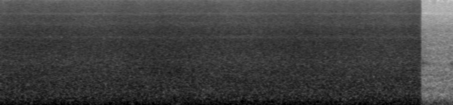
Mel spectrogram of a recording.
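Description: Steady rush of a waterfall cascading over rocks, an even roar with no distinct events, cutting off abruptly about five and a half seconds in.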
